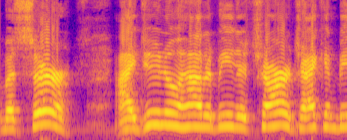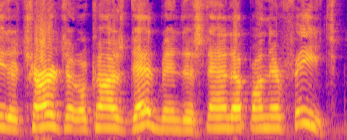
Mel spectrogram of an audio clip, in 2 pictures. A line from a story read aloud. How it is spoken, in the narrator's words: Sensing the desperation of his commander, the boy yelled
